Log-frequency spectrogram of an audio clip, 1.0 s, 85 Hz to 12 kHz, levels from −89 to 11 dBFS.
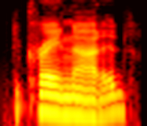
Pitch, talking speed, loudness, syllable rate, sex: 135 Hz, 185 wpm, -16 LUFS, 4.6 syllables/s, female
